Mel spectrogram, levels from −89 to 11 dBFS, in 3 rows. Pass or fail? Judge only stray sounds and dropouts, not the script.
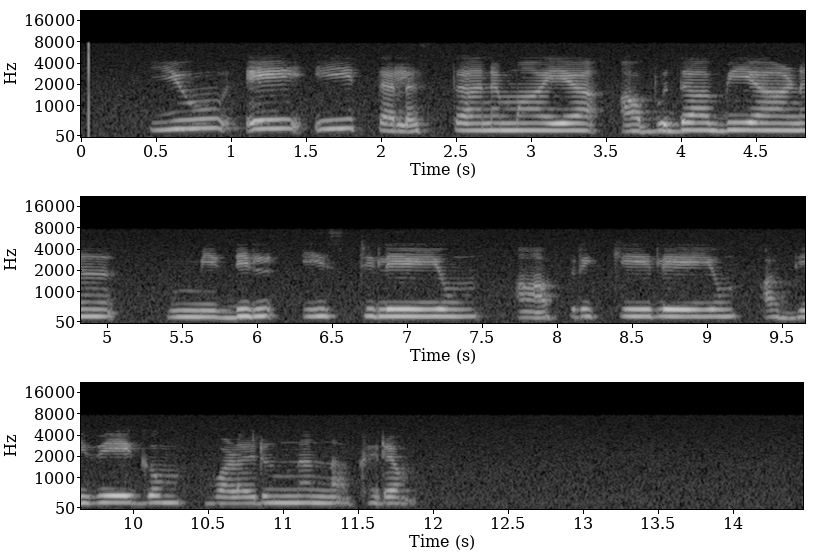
pass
